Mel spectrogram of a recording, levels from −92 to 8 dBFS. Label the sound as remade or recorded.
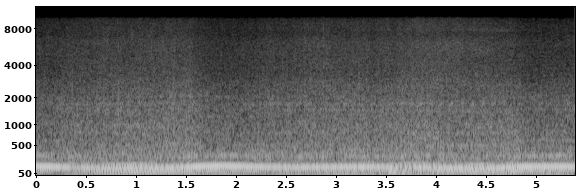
recorded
